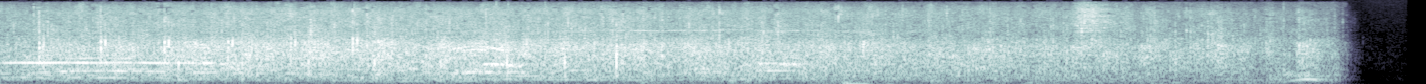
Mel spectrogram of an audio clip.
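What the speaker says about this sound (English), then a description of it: "Please give a big round of applause for Mr." An audience at a football award ceremony applauds in a broad, sustained wash of clapping, with faint voices mixed in. It fades out abruptly.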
